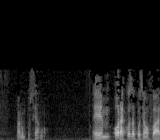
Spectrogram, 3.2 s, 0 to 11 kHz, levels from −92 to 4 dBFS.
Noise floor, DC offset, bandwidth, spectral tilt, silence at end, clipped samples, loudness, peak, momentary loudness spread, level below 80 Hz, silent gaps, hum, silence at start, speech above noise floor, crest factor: -67 dBFS; under 0.1%; 5.8 kHz; -9 dB/octave; 0 s; under 0.1%; -29 LUFS; -10 dBFS; 19 LU; -58 dBFS; none; none; 0.35 s; 38 dB; 22 dB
